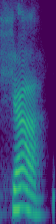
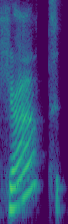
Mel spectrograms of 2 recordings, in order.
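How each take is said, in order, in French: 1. Le t final est supprimé. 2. Le t final est bien prononcé.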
